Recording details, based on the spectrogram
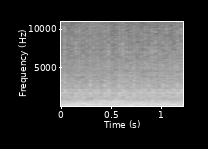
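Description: A farm tractor idles steadily nearby, a continuous low mechanical drone with a slight knocking texture, running alone without talk.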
